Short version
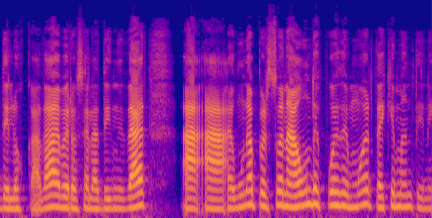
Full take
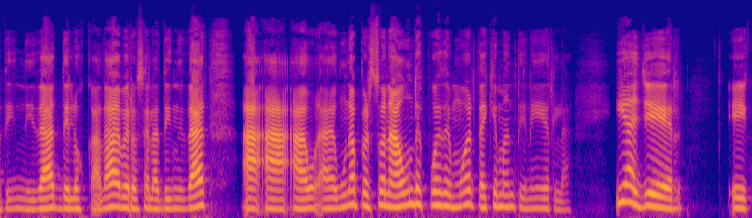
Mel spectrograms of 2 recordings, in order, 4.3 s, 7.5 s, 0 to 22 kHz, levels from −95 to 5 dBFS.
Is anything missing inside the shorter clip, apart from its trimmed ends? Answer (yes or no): yes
